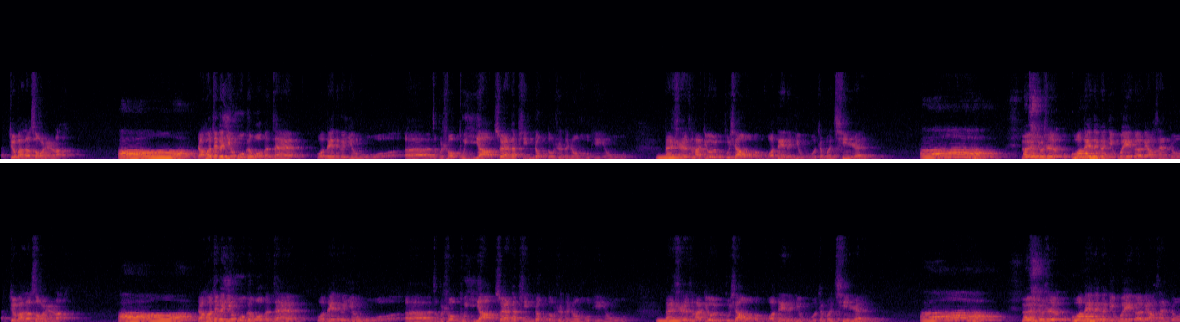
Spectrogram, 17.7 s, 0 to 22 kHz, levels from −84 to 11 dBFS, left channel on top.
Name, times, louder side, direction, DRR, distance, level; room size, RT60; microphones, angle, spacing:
voice 1, 0.1-1.0 3.0-4.4 4.7-9.3 10.0-13.1 15.3-17.7, left 2 dB, 40° left, 1 dB, 2.7 m, -31 dB
voice 2, 1.8-2.9 9.8-10.4 13.8-15.0 15.3-15.5 16.1-16.5, left 3 dB, 85° left, 1 dB, 1.8 m, -26 dB
15.0 x 6.0 x 7.6 m, 0.80 s
head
